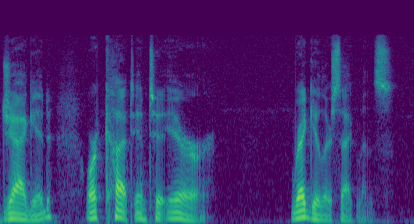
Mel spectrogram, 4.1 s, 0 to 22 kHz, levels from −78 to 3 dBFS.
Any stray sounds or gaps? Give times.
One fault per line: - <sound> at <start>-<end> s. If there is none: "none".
none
